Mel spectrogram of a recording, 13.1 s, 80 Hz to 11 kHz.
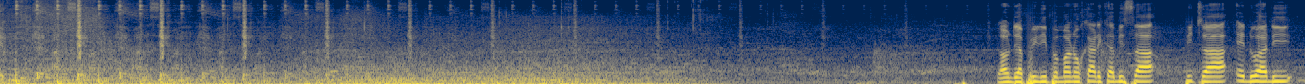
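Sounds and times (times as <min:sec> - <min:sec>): hip-hop track over loudspeakers: 0:00.0 - 0:10.7.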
